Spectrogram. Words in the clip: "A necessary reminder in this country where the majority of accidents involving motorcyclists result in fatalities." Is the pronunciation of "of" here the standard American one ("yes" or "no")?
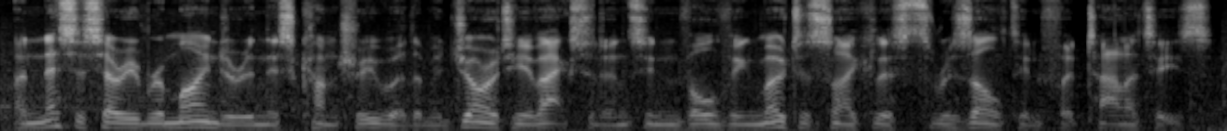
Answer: yes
